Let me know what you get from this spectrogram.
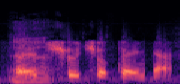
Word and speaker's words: Chucho: And I in your I guess really autobiography, you talk about you just mentioned the death of a poet you knew, Chucho, is that how you pronounce it? – Yeah, Chucho Peña. Yes.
